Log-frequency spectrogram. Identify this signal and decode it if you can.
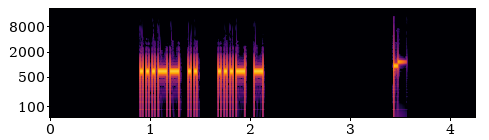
Morse code, heard as a keyed tone, about 41 wpm, 700 Hz. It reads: 3I VT
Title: Winter Field Day Exchanges Encore 40wpm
